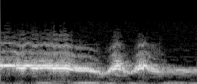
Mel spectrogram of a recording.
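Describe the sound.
A man's voice imitates a dog howling: one long, sustained, fairly high tone that sags slightly, wobbles twice, then settles and holds, with no other sound around it.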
